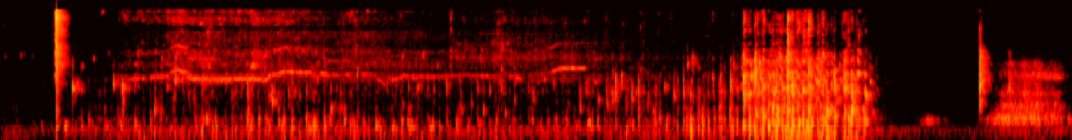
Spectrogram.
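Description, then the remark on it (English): A sharp click, then about six seconds of steady gurgling water bubbling from a bong as weed is smoked, with a faint whistling tone above it, ending in a loud breathy rush of air. “I'm actually about to hit the bong before we start out today, guys.”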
